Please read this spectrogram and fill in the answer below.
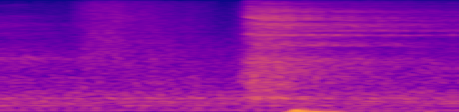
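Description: A man's short, sudden breath through the nose, about a second and a half in, with a low thump at its peak.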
